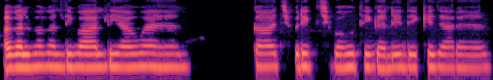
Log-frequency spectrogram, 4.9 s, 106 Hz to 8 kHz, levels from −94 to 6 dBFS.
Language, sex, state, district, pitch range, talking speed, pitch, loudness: Hindi, female, Jharkhand, Sahebganj, 215-225 Hz, 180 wpm, 220 Hz, -25 LUFS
